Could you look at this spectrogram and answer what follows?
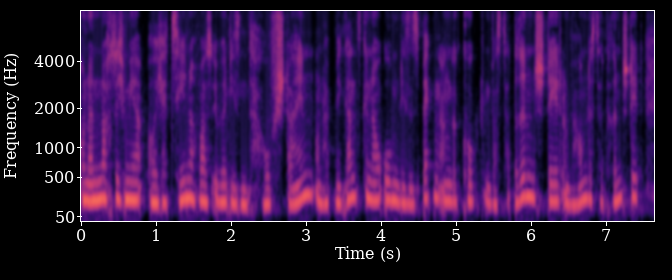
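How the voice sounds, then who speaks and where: A woman's medium-pitched, somewhat breathy voice with a dark, mellow tone, a fairly quick pace and ordinary pitch variation, in a dry, close sound with no echo. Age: 20s. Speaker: youth officer and beauty pageant winner. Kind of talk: casual chat.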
